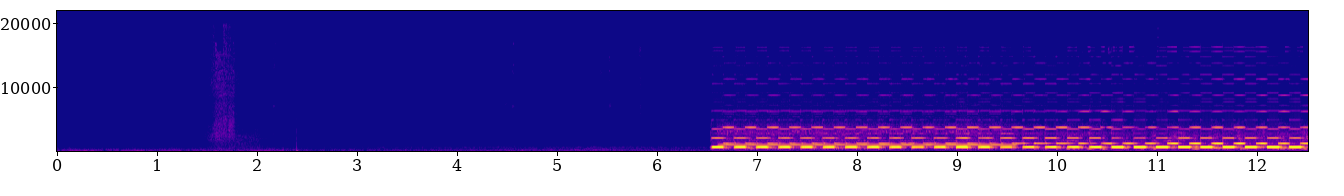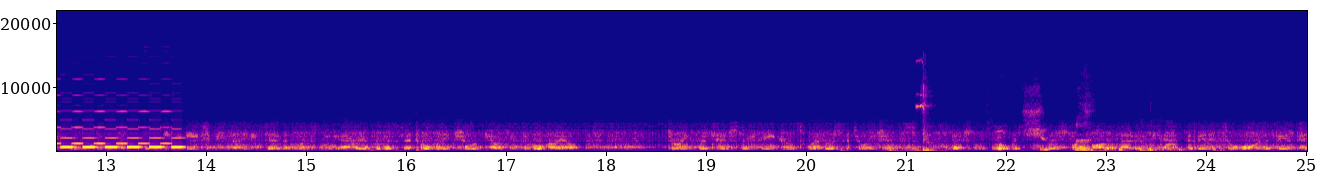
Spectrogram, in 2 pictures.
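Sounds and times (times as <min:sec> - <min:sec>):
alarm beeping rapidly: 0:06.6 - 0:13.8
steady warning tone: 0:06.6 - 0:13.8, 0:20.3 - 0:24.2
radio broadcast audio: 0:18.6 - 0:24.8.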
